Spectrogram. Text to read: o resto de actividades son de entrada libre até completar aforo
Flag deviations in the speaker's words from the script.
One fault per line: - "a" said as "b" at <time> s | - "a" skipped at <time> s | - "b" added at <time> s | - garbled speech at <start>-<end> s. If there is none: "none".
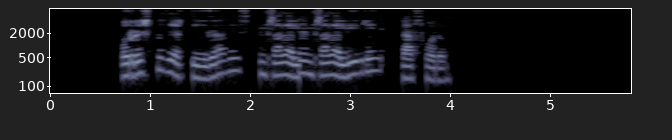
- "son" said as "entrada" at 2.1 s
- "até completar" skipped at 3.2 s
